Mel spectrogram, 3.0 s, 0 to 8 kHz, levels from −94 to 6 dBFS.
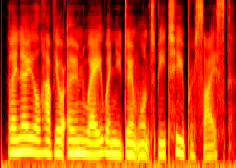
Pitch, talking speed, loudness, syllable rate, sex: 175 Hz, 325 wpm, -15 LUFS, 6.8 syllables/s, female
